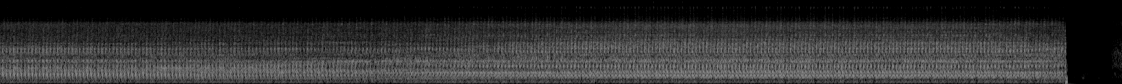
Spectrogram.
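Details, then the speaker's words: Great Wall Hover H5 with a Mitsubishi petrol engine, 109,000 km, about 4,000 km after a full timing belt kit replacement. Knocking at idle grows with revs and fades past 2,000 rpm, with steady ticking about three times a second. Cause: weak hydraulic timing belt tensioner. "сначала стучащий звук на холостых оборотах и при наборе сначала будет усиливаться"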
